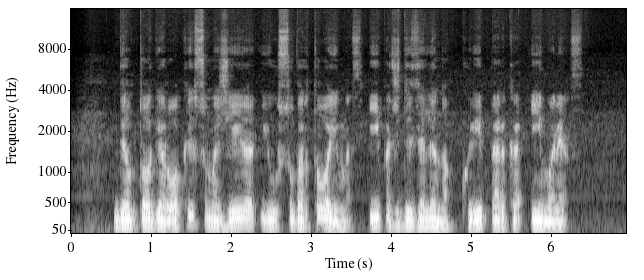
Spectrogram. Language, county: Lithuanian, Kaunas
